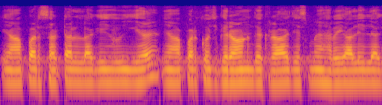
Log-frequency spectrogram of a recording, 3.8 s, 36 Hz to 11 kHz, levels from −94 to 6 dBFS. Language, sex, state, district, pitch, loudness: Hindi, male, Chhattisgarh, Raigarh, 125 Hz, -19 LUFS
